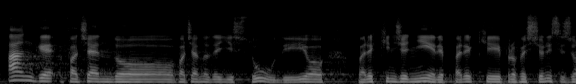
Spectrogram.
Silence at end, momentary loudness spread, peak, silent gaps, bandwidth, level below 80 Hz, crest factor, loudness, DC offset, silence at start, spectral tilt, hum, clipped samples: 0 s; 6 LU; -22 dBFS; none; 16.5 kHz; -72 dBFS; 18 dB; -40 LUFS; under 0.1%; 0 s; -5.5 dB/octave; none; under 0.1%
